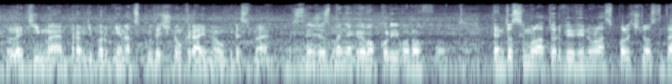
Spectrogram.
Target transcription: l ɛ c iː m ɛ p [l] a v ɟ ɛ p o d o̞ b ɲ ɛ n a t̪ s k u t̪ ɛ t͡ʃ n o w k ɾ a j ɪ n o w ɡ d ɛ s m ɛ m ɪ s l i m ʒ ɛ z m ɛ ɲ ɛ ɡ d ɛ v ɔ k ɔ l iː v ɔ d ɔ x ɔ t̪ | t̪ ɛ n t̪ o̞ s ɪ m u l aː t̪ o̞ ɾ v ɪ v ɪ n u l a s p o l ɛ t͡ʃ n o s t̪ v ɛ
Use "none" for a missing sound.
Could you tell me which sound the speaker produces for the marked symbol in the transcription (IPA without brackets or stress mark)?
ɾ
